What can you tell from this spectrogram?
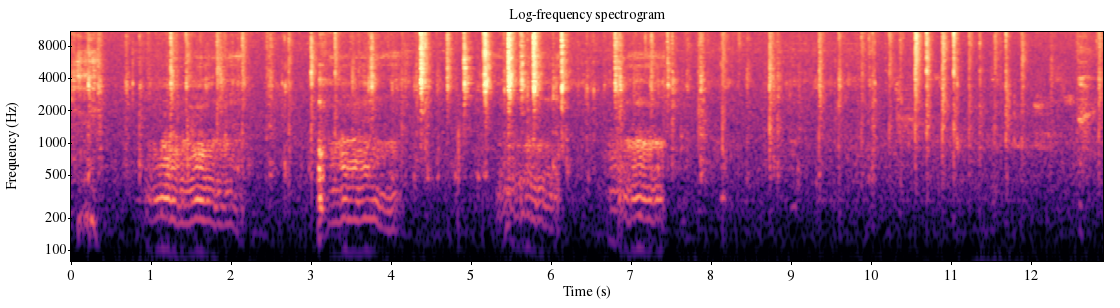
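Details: Black Bedlington Terrier Suki, with liver Bedlington Bailey, greeting English bull terrier Kyle in his crate indoors, making funny noises: several drawn-out, wavering whiny grumbles with layered harmonics, each lasting about a second, separated by short pauses, plus faint rustling and clicks.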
